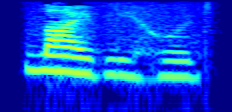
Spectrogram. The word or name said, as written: livelihood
